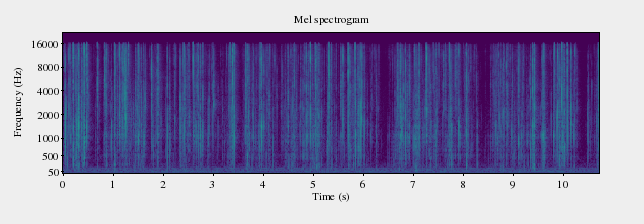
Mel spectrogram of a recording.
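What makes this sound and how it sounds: A full plastic wrapper holding a single biscuit is held flat in both hands while fingertips and nails rub and press the thin film. Dense, bright crinkling and crackling runs continuously in rapid, overlapping bursts. There are brief quieter gaps and almost no low end.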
